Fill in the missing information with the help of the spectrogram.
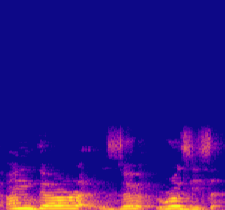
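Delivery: slow English with a strong French accent. Real, not acted. Tarot reader naming her English card deck, French accent. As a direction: pronounce the English haltingly through a French accent. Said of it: "mon accent anglais qui est absolument pitoyable".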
